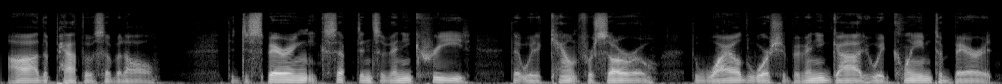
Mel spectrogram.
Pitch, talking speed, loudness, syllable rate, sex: 85 Hz, 175 wpm, -19 LUFS, 4.9 syllables/s, male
